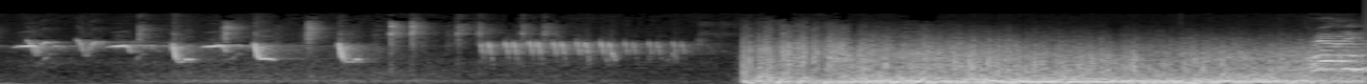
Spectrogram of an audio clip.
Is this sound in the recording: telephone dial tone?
no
